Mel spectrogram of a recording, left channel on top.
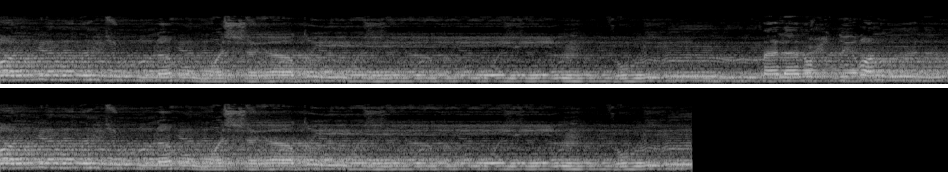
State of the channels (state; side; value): drops out; right; at 7.0 s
